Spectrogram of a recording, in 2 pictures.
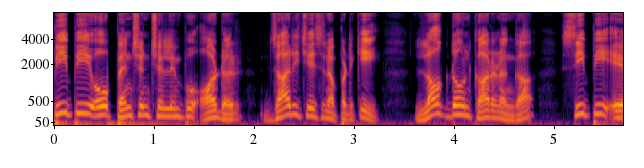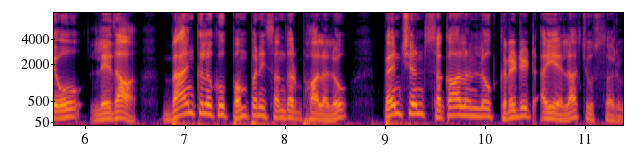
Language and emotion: Telugu, neutral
